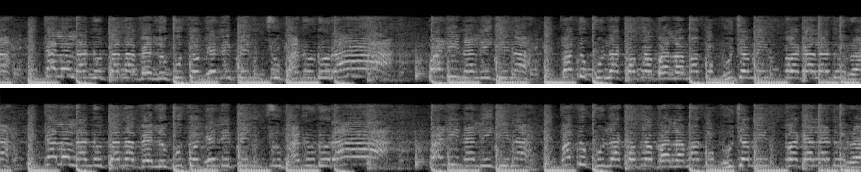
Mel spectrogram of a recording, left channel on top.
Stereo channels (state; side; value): normal; both; correlation 0.43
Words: కలలను తన వెలుగుతో గెలిపించు ఘనుడురా పడి నలిగిన బతుకులకొక బలమకు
